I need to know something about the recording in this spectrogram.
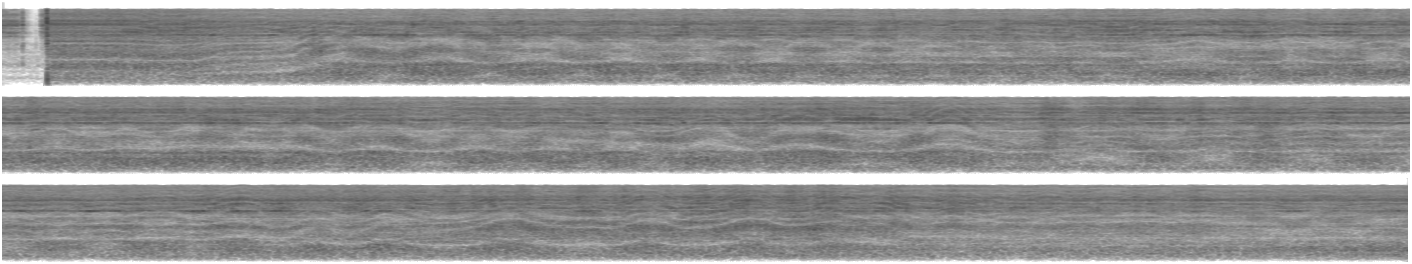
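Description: Handheld gas torch on a yellow Bernzomatic cylinder burning with a steady rushing hiss of flame, its tone wavering slightly as the flame is kept moving over a plastic panel.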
